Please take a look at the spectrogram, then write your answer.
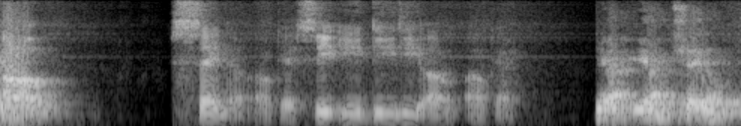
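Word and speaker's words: Ceddo: Some people do, Spell that? C-E-D-D-O. C-E-D-D-O. C-E-D-E-O. Okay. No, C-E-D for David, D for David, O. Shado. Oh, Shado.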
